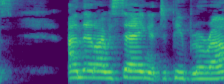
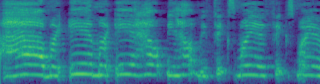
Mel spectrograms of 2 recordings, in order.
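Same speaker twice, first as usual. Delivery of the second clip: mock screaming, higher pitch, slower pace; 8 semitones higher, 5 dB quieter than usual. Retelling how a woman fell on the street and cried out, imitating someone screaming. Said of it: "starts screaming".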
